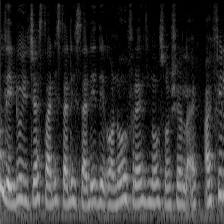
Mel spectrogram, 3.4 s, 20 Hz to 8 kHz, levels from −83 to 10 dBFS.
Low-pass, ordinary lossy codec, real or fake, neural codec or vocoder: none; none; real; none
